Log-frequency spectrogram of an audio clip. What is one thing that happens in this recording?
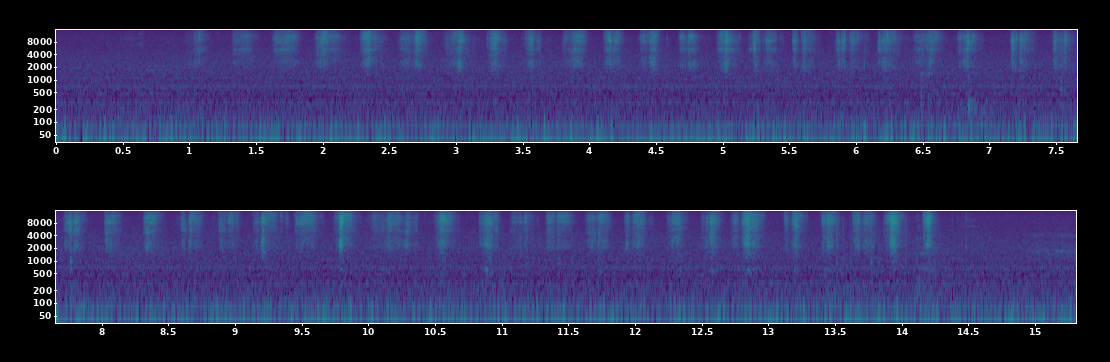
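A stiff brush dabs and scratches in quick, regular strokes.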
